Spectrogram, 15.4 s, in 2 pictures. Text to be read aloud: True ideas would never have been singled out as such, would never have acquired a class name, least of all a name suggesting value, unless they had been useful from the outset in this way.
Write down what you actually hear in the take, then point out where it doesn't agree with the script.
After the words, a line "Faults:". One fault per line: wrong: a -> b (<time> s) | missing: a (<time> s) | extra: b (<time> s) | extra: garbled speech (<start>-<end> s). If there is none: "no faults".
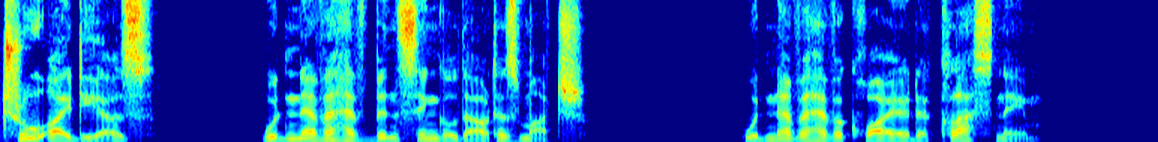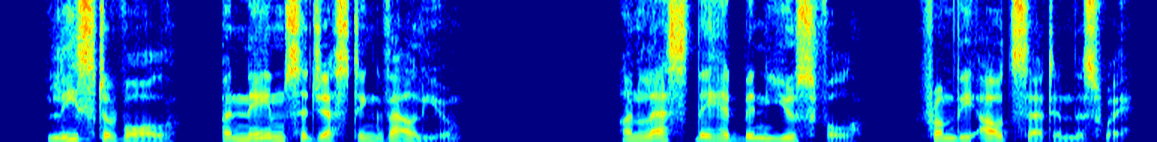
True ideas would never have been singled out as much, would never have acquired a class name, least of all a name suggesting value, unless they had been useful from the outset in this way.
Faults:
wrong: such -> much (3.5 s)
